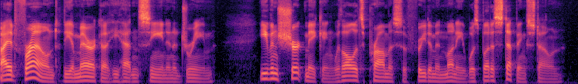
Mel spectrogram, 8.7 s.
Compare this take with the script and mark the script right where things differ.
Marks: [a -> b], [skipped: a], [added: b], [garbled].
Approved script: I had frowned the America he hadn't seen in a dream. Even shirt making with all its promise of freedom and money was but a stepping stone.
I had frowned the America he hadn't seen in a dream. Even shirt making with all its promise of freedom and money was but a stepping stone.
